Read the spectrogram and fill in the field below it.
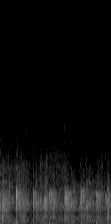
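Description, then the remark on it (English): A brief, thin patter of polite golf clapping in a church: a handful of light, scattered hand claps at a loose, uneven pace, soft and half-hearted, with no voices over them. “No, that don't deserve a golf clap.”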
